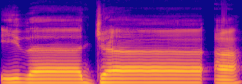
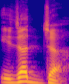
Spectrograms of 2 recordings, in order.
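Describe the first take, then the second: First: A soft z sound, with the long vowel held. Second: A hard j sound, with the vowel cut short. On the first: The speaker calls it right. "এটা জিহ্বার আগা থেকে নরম করে" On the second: The speaker calls it wrong. "তাহলে এখানে ভালো করে আদায় হলো না"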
